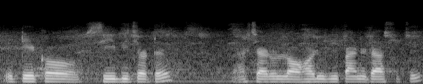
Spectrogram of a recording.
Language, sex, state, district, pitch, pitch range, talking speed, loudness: Odia, male, Odisha, Khordha, 125 Hz, 120-130 Hz, 140 wpm, -16 LUFS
